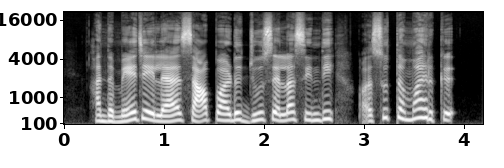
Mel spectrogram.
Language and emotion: Tamil, disgusted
